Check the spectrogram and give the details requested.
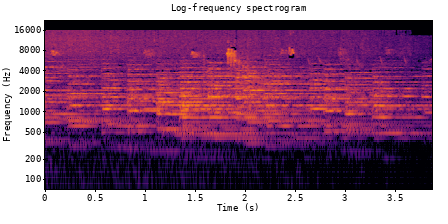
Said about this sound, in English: All Britten's walks were within the sound shadow of the bells of Aldborough Parish Church. which is the churchyard, in fact, where Britain is laid to rest.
